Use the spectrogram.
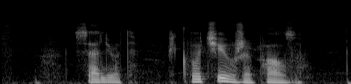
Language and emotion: Russian, neutral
